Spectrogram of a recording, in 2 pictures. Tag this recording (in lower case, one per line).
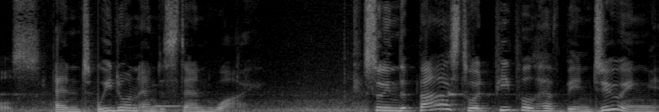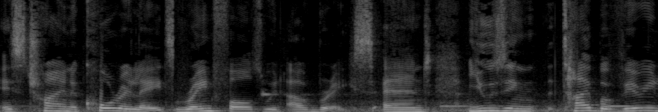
speech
